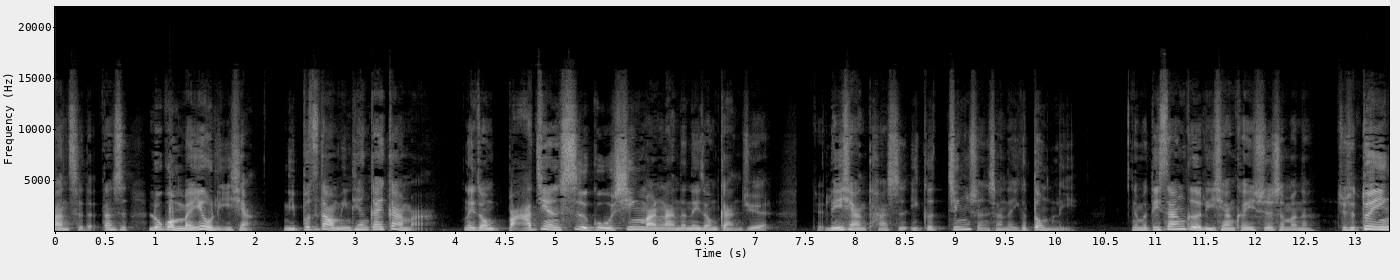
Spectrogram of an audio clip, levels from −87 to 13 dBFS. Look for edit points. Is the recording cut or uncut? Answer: cut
